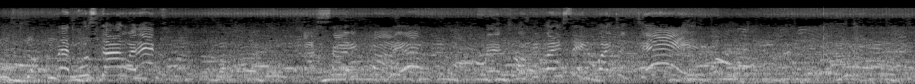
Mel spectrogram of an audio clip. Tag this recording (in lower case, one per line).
speech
